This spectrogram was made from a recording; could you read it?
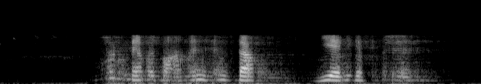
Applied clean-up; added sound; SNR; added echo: neural separator model SepFormer WHAMR!.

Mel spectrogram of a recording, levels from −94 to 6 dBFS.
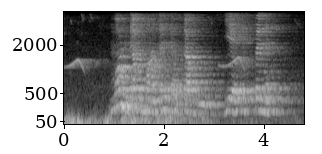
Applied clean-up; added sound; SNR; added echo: none; Bird; 9 dB; reverberation time 1.2 s.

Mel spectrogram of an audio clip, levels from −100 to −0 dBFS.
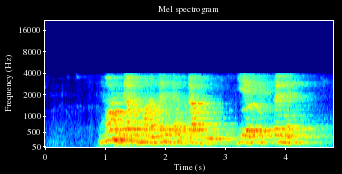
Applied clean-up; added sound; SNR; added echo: neural separator model SepFormer DNS4.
